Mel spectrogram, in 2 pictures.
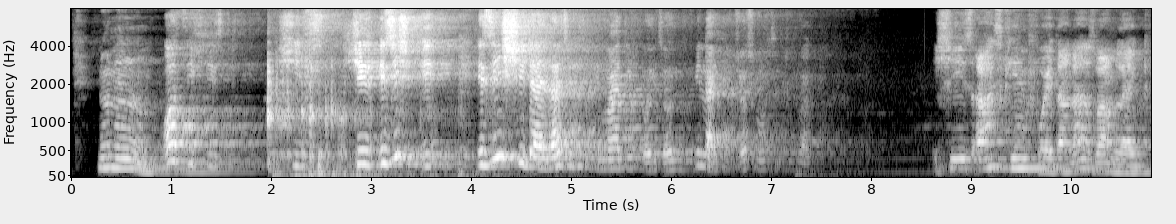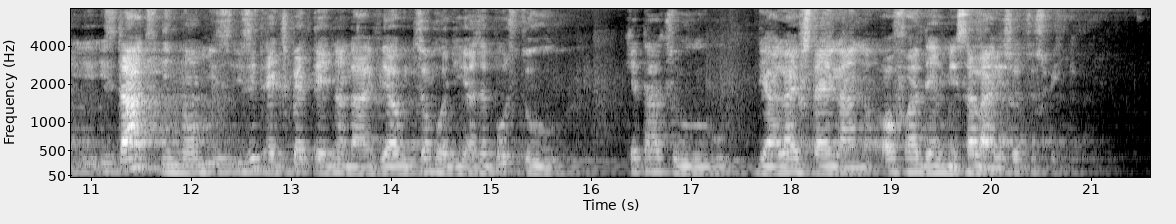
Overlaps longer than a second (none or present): none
